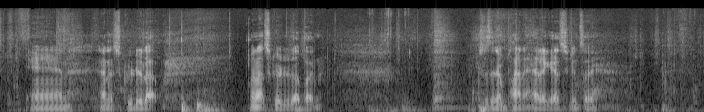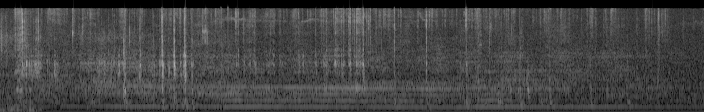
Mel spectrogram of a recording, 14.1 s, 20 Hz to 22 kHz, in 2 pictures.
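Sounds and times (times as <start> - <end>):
faint steady hum: 0.0 - 14.0
clicks of handling cable and plastic: 6.3 - 13.8.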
